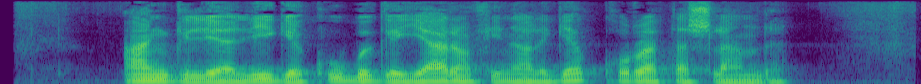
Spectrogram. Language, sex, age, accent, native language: Uzbek, male, 35+, Farg'ona, Uzbek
